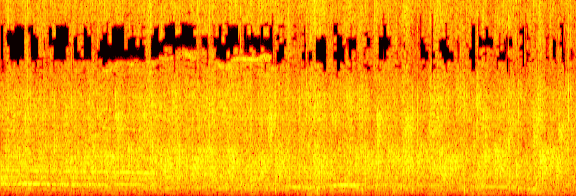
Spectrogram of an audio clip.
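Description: Applause: the audience and the children onstage clapping.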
